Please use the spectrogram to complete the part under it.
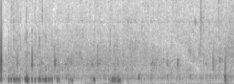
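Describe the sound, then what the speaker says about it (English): Food sautéing in a small amount of oil gives a soft, irregular crackle and spatter with a few brighter pops, steady and moderately close, with no talking. "I'm sauteing this stuff"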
